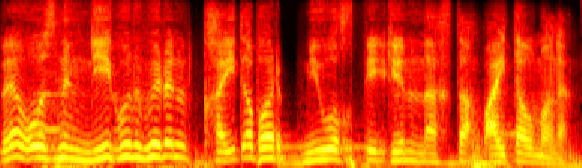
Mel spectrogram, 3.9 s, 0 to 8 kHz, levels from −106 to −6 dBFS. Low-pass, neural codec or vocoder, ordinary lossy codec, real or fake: none; codec, 16 kHz, 0.5 kbps, X-Codec, HuBERT features, trained on balanced general audio; none; fake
